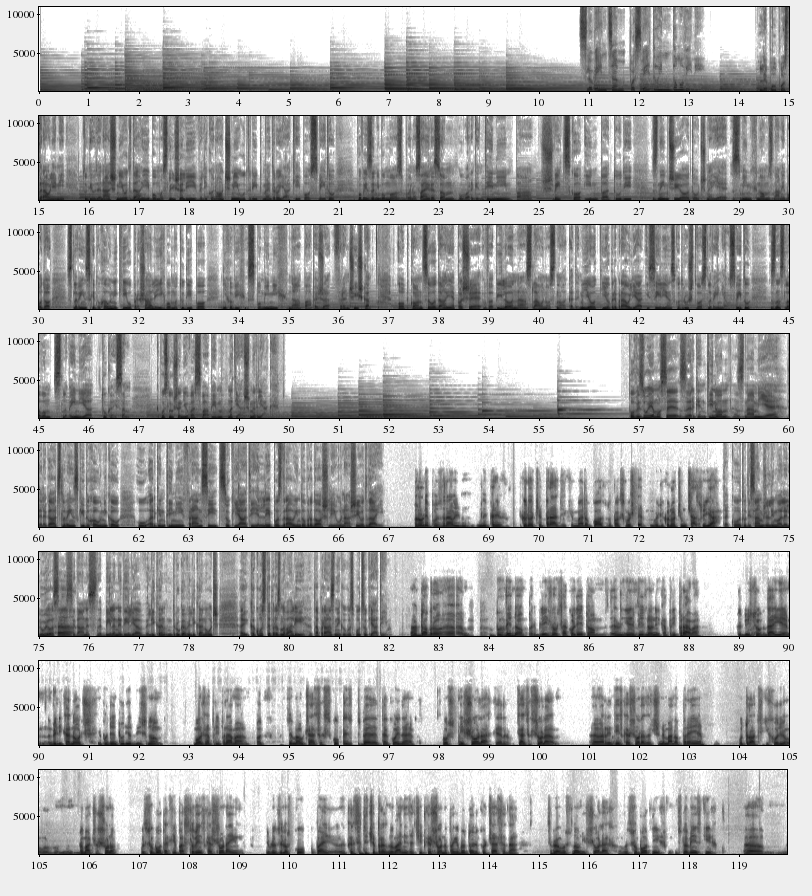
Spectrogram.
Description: Molitev je vodil salezjanec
